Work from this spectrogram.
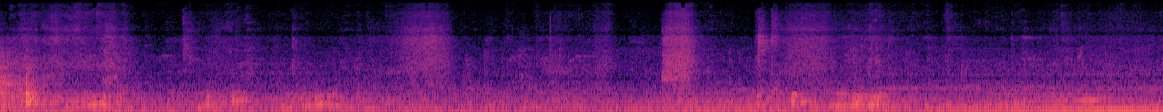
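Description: Racing pigeons coo softly nearby while a female bird is held in the hand, low rolling calls recurring among faint rustles and handling noise.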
